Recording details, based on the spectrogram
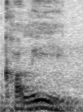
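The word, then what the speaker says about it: Kali: Lord Shiva is called Khali yeah with long e so not not the same as KH because that is a short e and that means you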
